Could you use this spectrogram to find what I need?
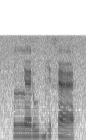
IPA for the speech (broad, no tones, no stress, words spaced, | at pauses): lːɛɾu biθæ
